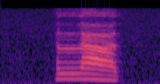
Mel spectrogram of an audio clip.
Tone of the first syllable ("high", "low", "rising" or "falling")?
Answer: low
